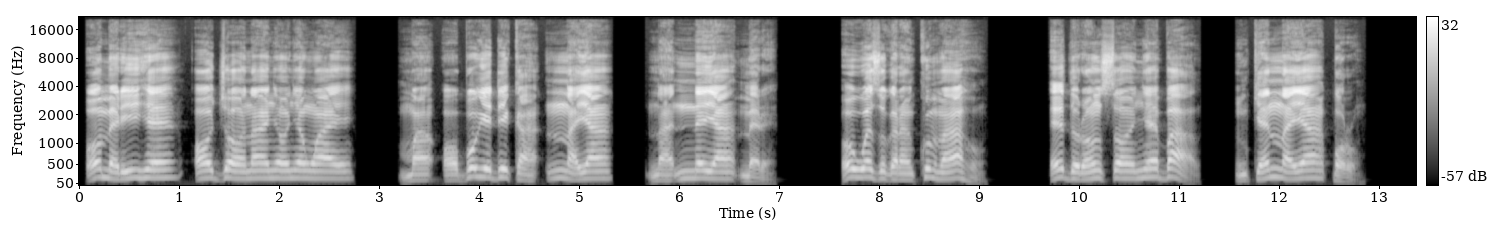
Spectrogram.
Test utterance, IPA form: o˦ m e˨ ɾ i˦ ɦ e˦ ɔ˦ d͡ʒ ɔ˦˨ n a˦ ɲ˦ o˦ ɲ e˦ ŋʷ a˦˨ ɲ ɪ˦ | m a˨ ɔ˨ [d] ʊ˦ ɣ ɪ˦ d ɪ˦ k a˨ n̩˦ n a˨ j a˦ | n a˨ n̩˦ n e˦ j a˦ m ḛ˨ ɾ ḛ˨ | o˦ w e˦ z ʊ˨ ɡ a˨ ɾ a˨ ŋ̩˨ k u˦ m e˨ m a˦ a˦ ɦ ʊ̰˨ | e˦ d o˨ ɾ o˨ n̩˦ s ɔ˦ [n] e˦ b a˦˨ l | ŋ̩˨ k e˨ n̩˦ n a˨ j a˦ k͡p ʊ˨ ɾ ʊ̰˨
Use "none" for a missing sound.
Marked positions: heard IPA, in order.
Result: b, ɲ

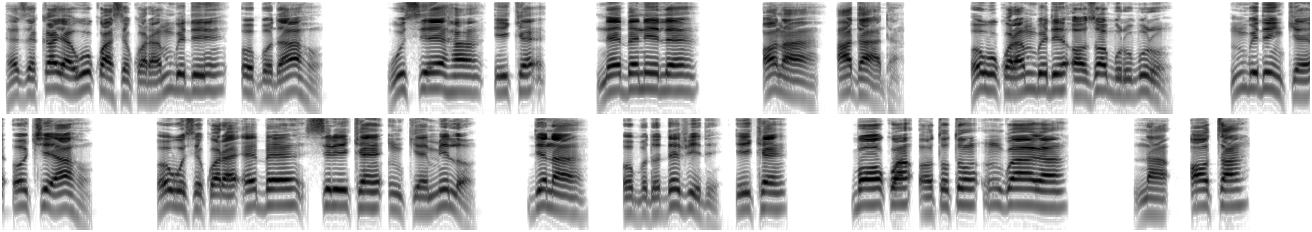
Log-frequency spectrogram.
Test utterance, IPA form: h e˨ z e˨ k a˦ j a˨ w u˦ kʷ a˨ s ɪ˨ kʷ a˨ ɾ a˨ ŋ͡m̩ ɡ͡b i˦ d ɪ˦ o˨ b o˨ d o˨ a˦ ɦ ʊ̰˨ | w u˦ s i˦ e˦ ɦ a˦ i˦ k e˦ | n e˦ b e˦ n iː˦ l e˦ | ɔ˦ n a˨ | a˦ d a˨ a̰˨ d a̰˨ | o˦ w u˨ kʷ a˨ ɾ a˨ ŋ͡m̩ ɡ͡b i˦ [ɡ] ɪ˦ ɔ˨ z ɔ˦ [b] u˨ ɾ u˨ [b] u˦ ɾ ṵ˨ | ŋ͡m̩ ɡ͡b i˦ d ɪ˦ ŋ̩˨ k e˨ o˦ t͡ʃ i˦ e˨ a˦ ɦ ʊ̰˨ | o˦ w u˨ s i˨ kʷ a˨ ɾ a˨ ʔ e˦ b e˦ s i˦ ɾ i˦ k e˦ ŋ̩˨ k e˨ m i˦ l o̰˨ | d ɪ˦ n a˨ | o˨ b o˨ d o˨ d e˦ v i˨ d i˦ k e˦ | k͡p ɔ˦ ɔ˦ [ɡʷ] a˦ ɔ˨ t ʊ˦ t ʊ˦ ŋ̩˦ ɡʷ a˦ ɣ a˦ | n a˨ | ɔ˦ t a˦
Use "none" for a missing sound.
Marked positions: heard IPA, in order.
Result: d, ɡ͡b, ɡ͡b, kʷ

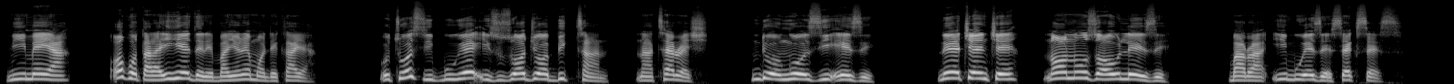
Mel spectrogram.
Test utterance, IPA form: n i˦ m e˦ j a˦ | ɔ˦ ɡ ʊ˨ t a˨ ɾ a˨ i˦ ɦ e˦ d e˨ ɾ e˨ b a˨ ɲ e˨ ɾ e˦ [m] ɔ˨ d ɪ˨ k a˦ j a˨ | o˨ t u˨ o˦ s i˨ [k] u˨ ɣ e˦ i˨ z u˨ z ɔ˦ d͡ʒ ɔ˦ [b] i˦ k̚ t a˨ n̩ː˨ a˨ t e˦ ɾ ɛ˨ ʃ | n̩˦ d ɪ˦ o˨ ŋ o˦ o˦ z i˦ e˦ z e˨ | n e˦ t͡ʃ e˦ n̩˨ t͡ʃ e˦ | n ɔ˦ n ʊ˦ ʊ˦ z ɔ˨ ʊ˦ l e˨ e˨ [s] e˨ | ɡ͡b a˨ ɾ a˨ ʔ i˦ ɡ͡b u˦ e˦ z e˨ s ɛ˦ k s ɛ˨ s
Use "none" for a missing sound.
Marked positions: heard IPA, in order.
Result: m, k͡p, b, z

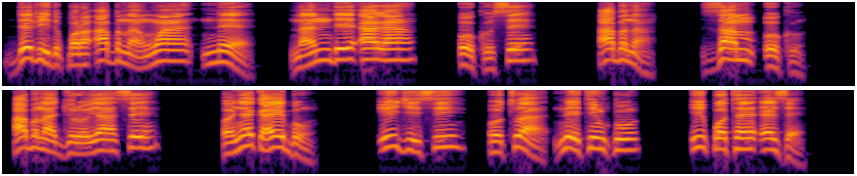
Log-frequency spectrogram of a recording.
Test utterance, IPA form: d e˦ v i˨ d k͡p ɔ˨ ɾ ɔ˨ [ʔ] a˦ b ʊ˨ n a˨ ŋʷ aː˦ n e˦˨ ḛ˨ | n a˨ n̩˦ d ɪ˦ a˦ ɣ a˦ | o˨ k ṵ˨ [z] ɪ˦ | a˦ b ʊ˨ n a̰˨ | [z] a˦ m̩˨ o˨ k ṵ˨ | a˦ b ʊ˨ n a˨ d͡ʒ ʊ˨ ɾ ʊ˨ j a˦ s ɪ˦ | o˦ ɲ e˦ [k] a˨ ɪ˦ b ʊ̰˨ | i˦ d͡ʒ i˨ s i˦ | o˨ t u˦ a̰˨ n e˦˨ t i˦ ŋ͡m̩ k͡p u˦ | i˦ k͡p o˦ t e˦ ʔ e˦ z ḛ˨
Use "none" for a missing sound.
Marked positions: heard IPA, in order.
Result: ʔ, s, z, k

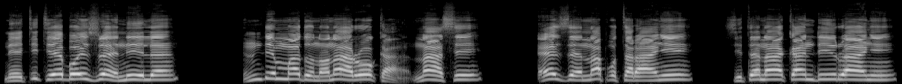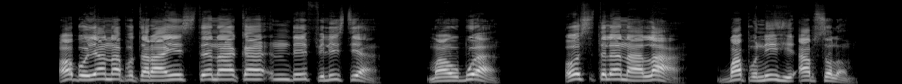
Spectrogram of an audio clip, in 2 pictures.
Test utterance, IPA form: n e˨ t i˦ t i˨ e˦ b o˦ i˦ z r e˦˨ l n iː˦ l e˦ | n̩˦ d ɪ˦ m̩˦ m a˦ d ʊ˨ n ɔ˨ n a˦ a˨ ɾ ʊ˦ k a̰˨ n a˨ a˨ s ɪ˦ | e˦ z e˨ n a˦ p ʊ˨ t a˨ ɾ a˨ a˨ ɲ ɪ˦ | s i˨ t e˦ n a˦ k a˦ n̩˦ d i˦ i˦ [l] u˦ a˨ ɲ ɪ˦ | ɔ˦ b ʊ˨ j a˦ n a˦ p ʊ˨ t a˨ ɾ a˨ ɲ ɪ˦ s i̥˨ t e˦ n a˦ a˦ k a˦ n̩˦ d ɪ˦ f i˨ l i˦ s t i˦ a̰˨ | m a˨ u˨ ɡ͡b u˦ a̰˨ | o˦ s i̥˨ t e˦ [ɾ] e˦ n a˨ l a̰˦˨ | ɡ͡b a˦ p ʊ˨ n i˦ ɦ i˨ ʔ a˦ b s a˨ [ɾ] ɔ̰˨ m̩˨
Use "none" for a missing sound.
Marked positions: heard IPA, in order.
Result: ɾ, l, l

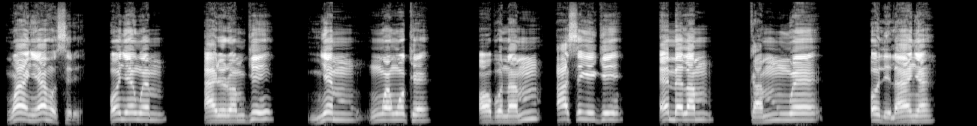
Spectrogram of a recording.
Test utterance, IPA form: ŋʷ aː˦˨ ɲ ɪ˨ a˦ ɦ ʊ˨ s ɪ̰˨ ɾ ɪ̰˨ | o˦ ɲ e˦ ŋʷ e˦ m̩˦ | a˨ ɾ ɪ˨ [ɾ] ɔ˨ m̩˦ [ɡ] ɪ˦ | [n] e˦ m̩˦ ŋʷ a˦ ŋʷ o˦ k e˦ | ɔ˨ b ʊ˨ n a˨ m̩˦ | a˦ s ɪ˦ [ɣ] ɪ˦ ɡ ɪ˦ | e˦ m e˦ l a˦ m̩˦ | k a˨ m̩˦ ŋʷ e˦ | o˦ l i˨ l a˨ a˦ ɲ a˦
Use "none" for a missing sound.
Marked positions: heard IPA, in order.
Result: ɾ, ɡ, ɲ, ɣ

